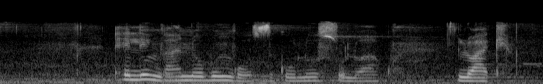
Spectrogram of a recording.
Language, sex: Xhosa, female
